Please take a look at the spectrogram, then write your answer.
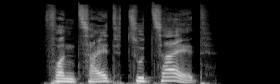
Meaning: from time to time
- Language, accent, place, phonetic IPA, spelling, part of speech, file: German, Germany, Berlin, [fɔn ˈt͡saɪ̯t t͡suː ˈt͡saɪ̯t], von Zeit zu Zeit, adverb, De-von Zeit zu Zeit.ogg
